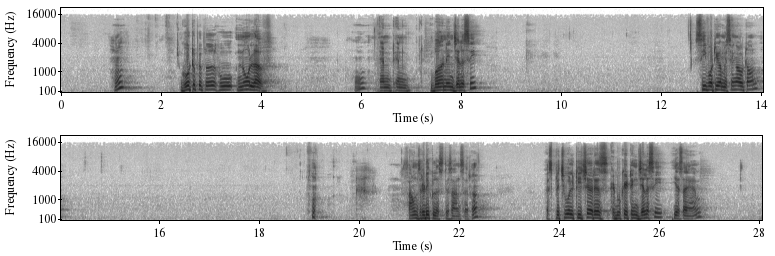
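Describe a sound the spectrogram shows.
A middle-aged man speaks calmly into a close microphone, in short phrases with pauses.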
